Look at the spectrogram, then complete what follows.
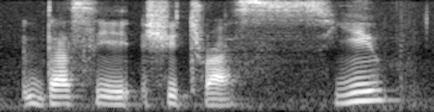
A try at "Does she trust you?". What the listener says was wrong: ¿Y la segunda T de trust dónde está?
